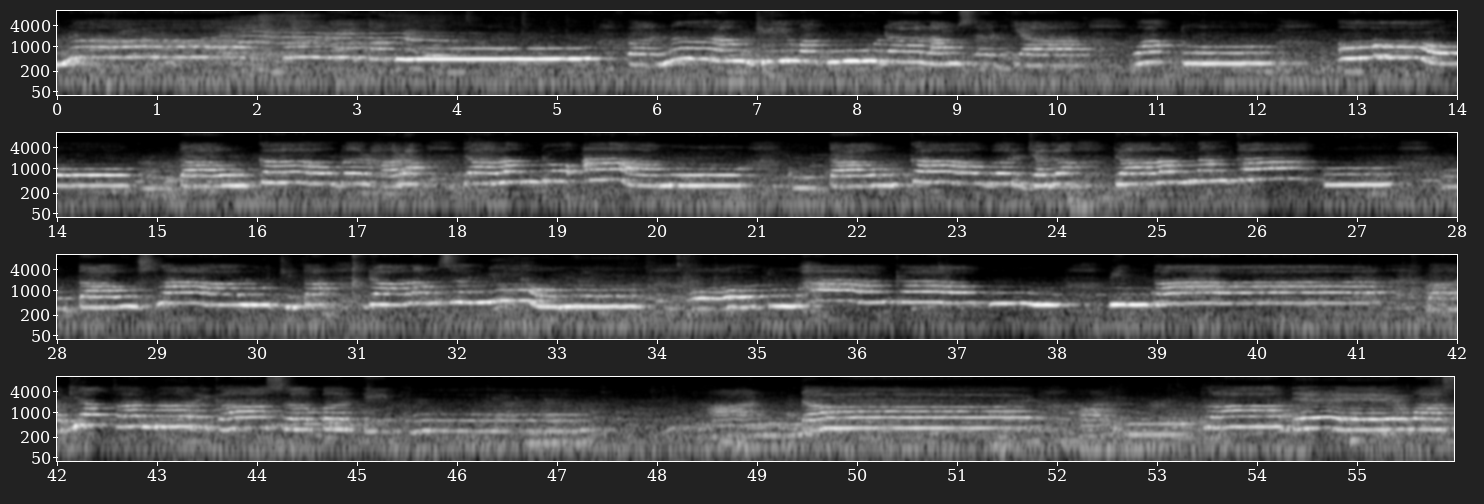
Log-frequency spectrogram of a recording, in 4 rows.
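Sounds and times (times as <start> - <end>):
boy singing solo: 0.0 - 47.4.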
